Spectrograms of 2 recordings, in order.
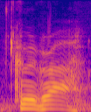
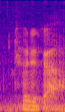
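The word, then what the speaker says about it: coup de grâce: Coup de grace? How do you say it? Coup de grace. Coup de grace.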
